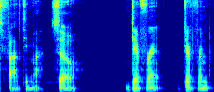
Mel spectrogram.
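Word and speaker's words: Fátima: of Our Lady of Fatima um debuted and um I think it's funny because it's it's a Spanish word. It's Portuguese I think. So it's the accent's on the a Fatima, but it's spelled like Fatima.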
